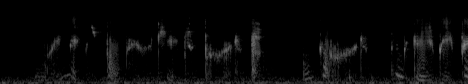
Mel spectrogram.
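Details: Pet budgerigar talking, a busy stream of quick chirps, squeaky warbles and scratchy mimicked speech syllables, fast and continuous with rising and falling twitters.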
